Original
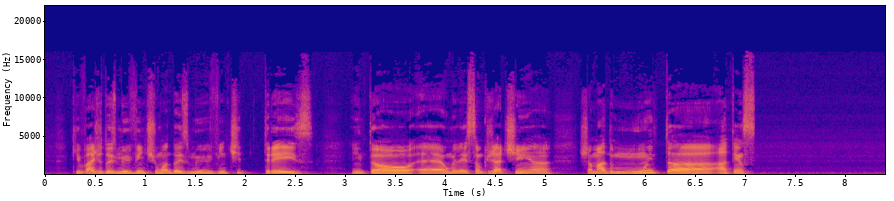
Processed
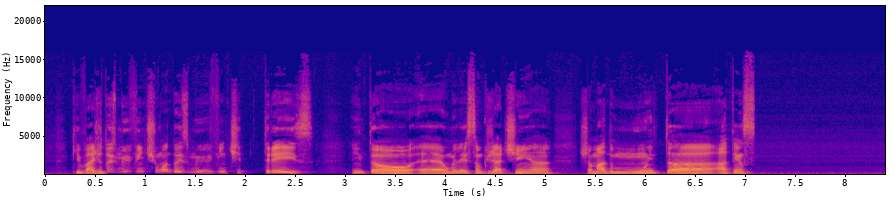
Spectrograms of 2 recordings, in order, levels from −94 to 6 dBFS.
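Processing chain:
0:00.59–0:03.33: high-pass filter 680 Hz → 200 Hz 24 dB per octave
level −4.5 dB

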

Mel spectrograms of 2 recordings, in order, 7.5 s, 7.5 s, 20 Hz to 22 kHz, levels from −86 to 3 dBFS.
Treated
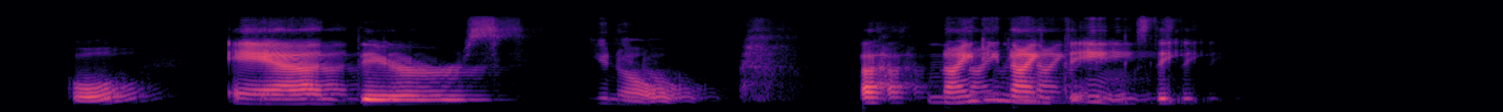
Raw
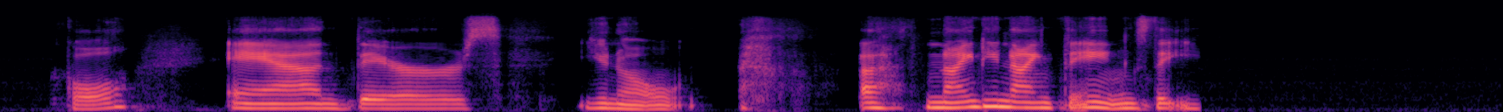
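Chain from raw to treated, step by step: Butterworth high-pass 450 Hz 72 dB per octave
on a send: repeating echo 127 ms, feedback 18%, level −10 dB
on the sum: multiband upward and downward expander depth 70%
level −8.5 dB

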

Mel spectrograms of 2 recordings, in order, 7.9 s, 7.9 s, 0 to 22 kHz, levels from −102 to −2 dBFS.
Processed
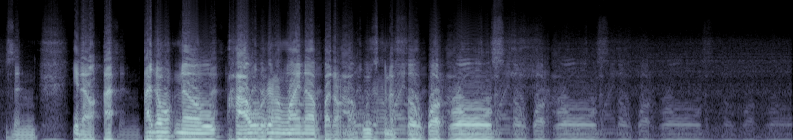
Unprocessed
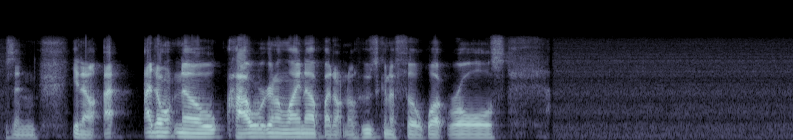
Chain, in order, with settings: gain on one half-wave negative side −12 dB
low-shelf EQ 450 Hz +8.5 dB
on a send: repeating echo 1,049 ms, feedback 35%, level −14 dB

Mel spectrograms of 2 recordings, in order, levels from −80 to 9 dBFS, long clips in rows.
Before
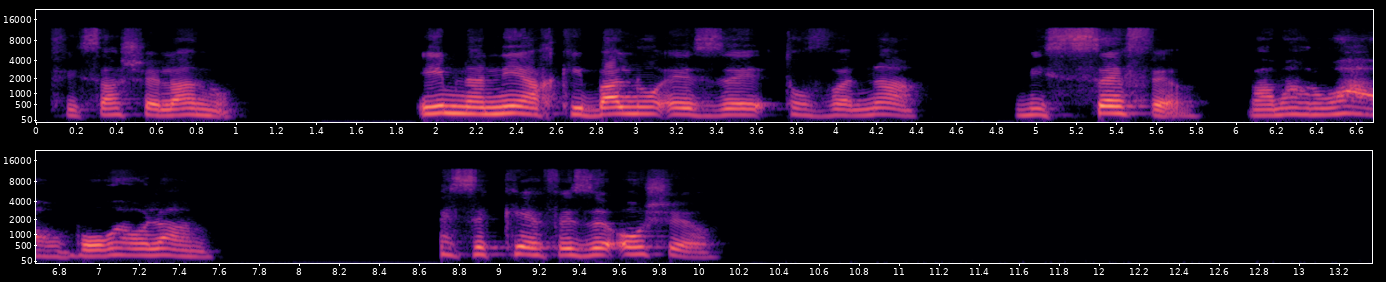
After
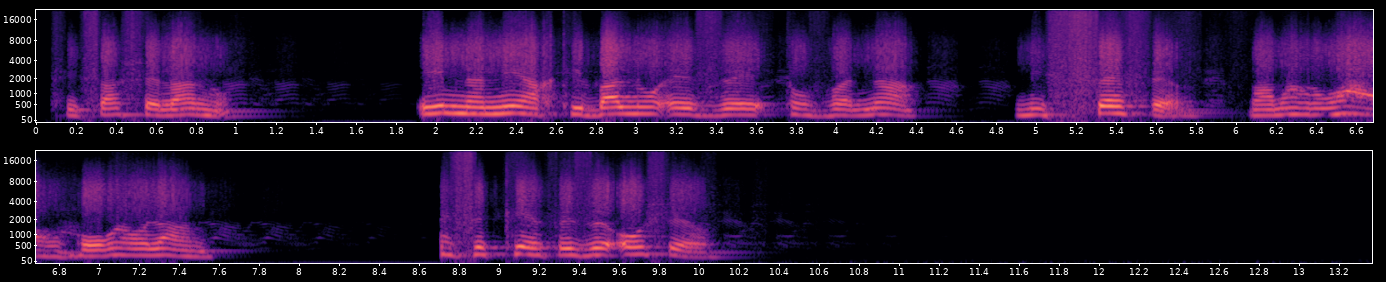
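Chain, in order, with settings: hum removal 47.24 Hz, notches 7
in parallel at +1 dB: downward compressor, threshold −29 dBFS, peak gain reduction 18 dB
on the sum: delay with a high-pass on its return 260 ms, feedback 49%, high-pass 2,100 Hz, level −14.5 dB
short delay modulated by noise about 5,300 Hz, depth 0.059 ms
level −3.5 dB

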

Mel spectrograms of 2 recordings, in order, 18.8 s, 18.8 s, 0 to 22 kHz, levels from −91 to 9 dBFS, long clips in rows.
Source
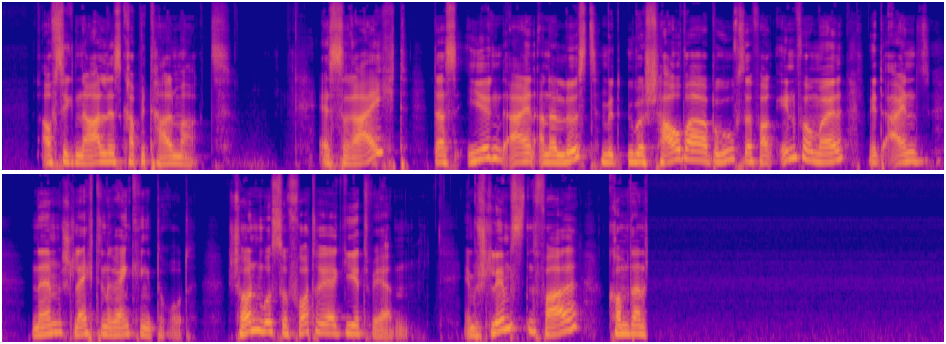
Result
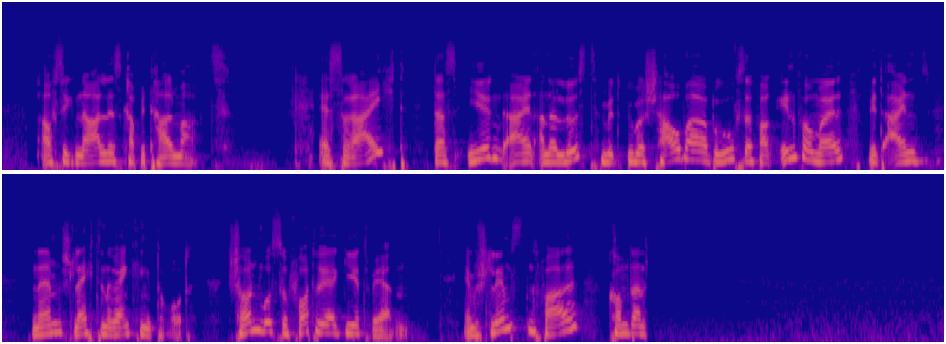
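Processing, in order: reverb reduction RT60 1.7 s
downward compressor 6 to 1, threshold −27 dBFS, peak gain reduction 11.5 dB
head-to-tape spacing loss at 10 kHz 38 dB, from 0:12.38 at 10 kHz 44 dB
level −5 dB

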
